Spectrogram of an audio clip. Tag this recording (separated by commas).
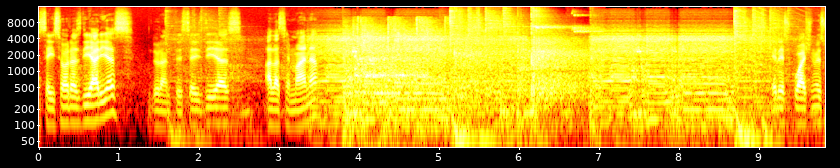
playing squash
